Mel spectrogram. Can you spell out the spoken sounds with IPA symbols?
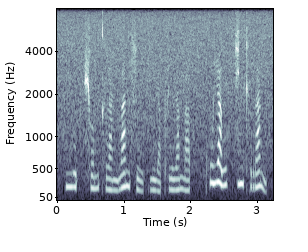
m u˥˩ ʔ t͡ɕʰ o˦˥ m kʰ l a˧ ŋ w a˥˩ n s uː˨˩ k l i˨˩ a̯ pʰ l ɯ˦˥ a̯ m a˦˥ p̚ | kʰ w i˥˩ a̯ w u˥˩ k̚ t͡ɕ i˥˩ n kʰ r a˥˩ n

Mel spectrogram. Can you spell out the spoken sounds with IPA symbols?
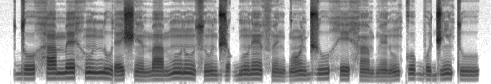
d o˦ h a˦ m ɛ˦ h ũ˦ n u˦˨ ɾ ɛ˧ ʃ ɛ̃˨ m a˧ m ũ˦ ɾ ũ˦˨ s ũ˨˦ d͡ʒ ɔ˧ ɡ͡b ũ˦ ɾ ɛ̃˦˨ f ɛ̃˨ ɡ͡b ɔ̃˨˦ d͡ʒ u˦ h e˧ h ã˨ b ɛ̃˨ ɾ ũ˧ k o˦ b o˧ d͡ʒ ĩ˦ t u˦

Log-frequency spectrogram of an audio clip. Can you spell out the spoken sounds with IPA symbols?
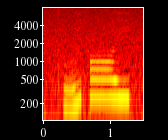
pʰ uː˨˥ j h ɔː˥ j

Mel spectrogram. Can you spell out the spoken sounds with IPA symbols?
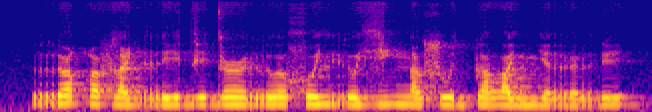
r u qʷ ɪ f l ɑ ʎ r i d i d ə˞ r u ə̯ χʷ i lʲ r u zʲ ə ʎ n ɑ sʷ i d p i lˠ i lʲ nʲ ɑ r ə˞ r ɗ i

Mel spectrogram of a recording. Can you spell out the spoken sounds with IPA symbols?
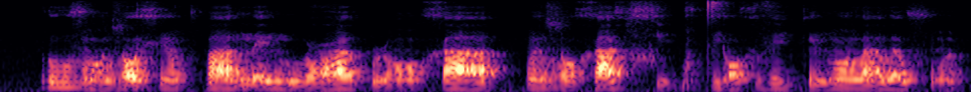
ɾ u˥ z ɔ̃˩ ɮ ɔ˥˩ xʲ ɔ̃˩˥ t p a˩˥ n e˧ n u˩ ʕ ɜ˧ p ɹ ɔ̃˩ x a˥˩ | p ə̃˩˥ ɮ ɔ˩ x a˥˩ x ɕ i˩ ɡ u˥˩ t j ɔ˩˥ x z i˧ kʲ ə̃˩˥ n ɔ̃˧ l a˩˥ l ɜ˧ sʷ ə̃˩˥

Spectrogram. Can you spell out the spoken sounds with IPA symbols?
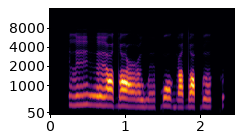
l e ɦ ɛː dˤ ə ʕ ø w ɛ̤ ɓ ɔ ɡ e dˤ ə ɓ ə k

